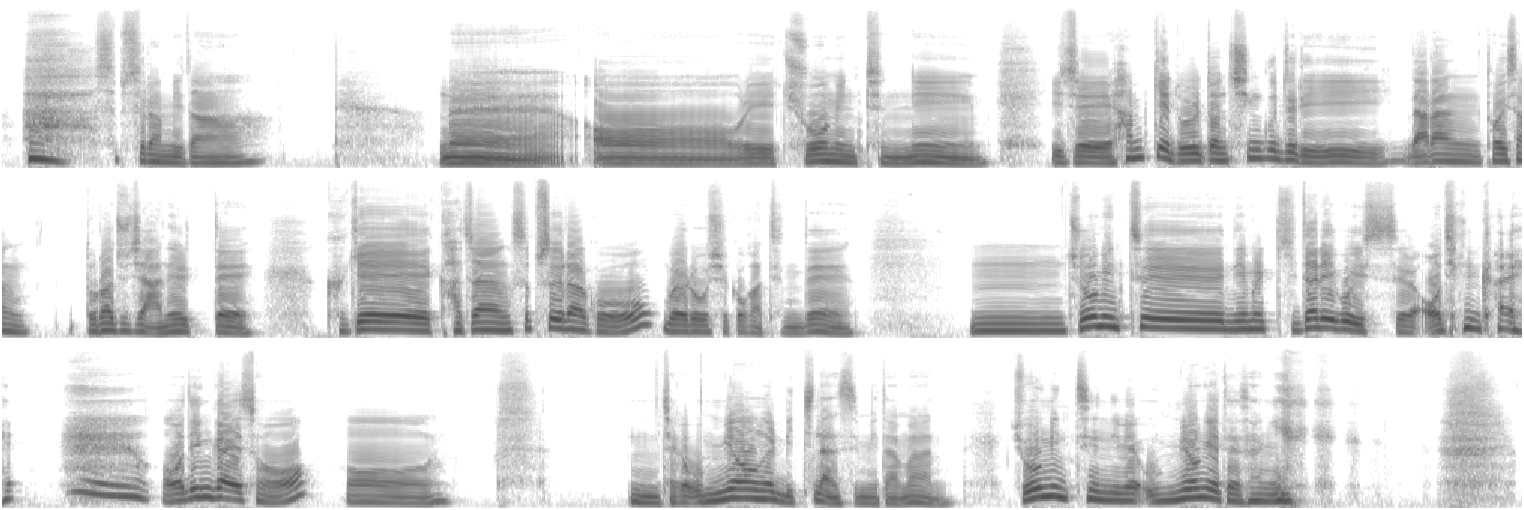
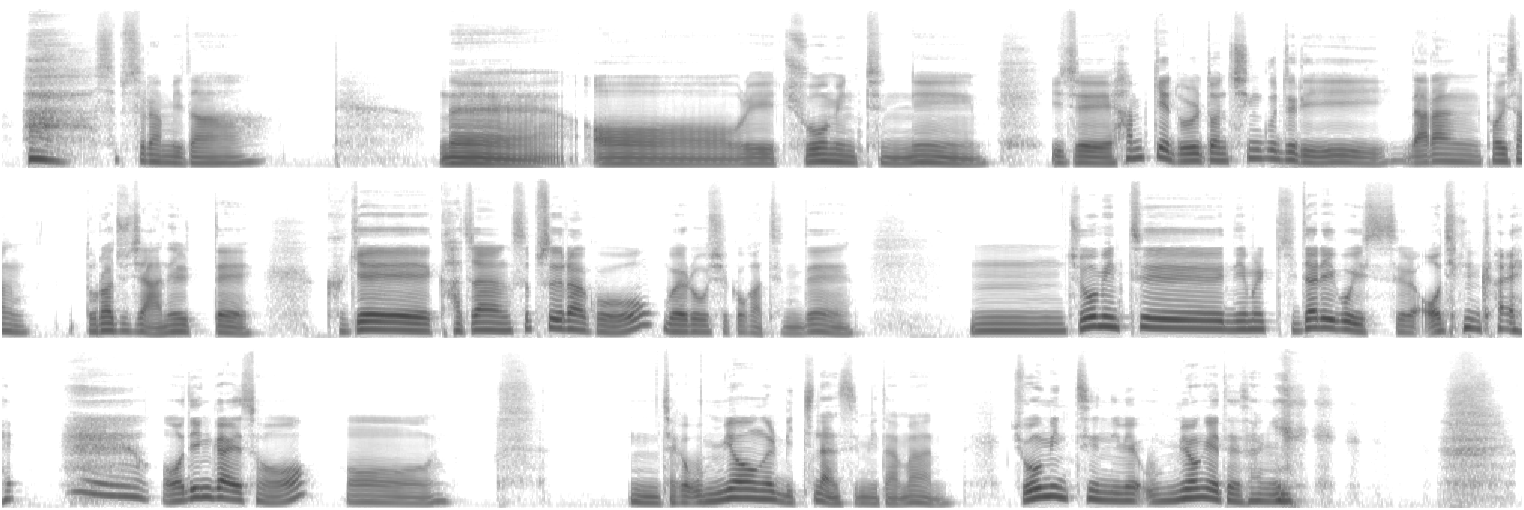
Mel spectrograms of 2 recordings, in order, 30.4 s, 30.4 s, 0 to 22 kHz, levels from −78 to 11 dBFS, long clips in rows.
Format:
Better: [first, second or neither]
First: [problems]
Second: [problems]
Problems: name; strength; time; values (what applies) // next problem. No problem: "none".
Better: second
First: distortion; slight; 10 dB below the speech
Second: none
